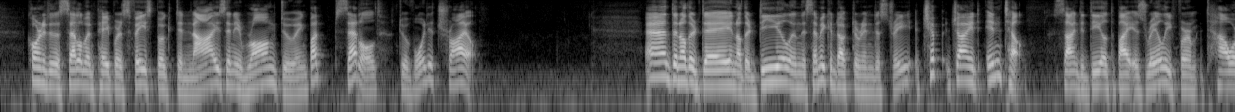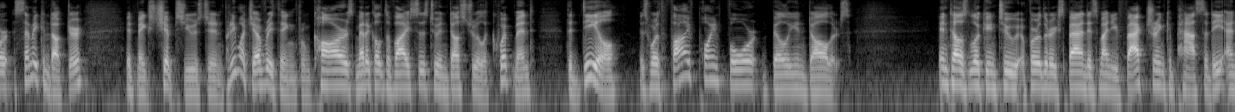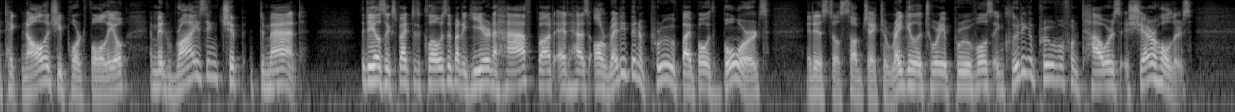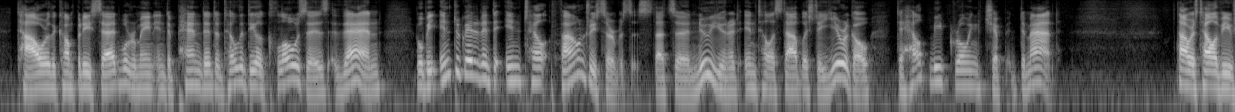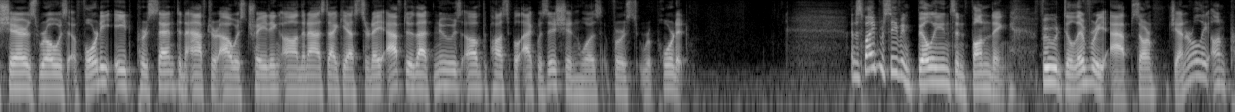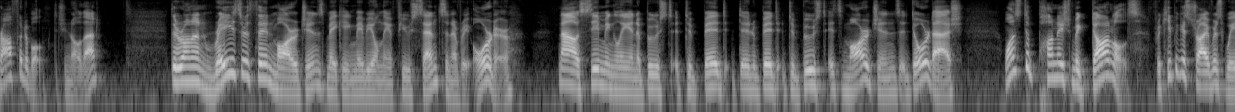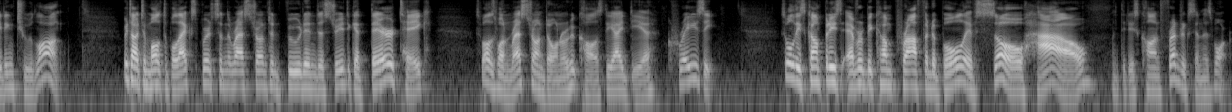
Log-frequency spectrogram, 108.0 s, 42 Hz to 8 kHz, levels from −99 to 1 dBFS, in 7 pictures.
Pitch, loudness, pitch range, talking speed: 135 Hz, -29 LUFS, 115-155 Hz, 145 wpm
